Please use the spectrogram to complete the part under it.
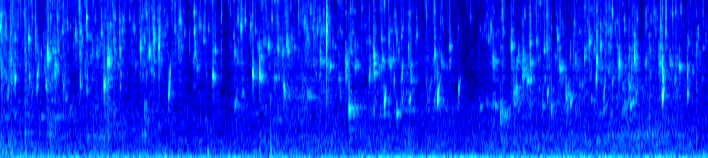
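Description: Water poured slowly into a container laid flat outdoors to make an ice sculpture, a quiet, steady trickle with small dripping splashes and no voices.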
